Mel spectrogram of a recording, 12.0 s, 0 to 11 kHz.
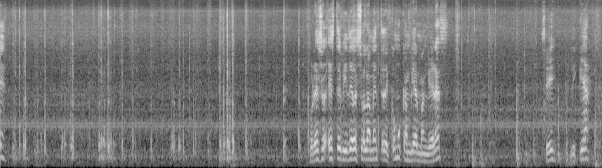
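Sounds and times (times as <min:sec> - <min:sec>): clicks and rubbing of plastic hoses: 0:00.0 - 0:08.4
faint steady hum: 0:00.0 - 0:12.0.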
